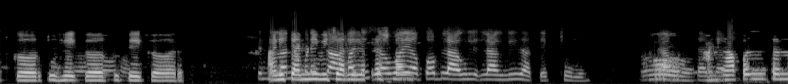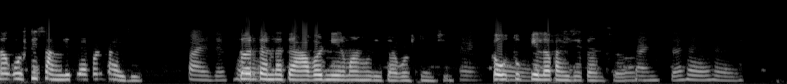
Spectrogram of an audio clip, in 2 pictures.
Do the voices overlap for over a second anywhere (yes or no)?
yes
